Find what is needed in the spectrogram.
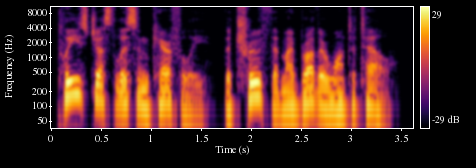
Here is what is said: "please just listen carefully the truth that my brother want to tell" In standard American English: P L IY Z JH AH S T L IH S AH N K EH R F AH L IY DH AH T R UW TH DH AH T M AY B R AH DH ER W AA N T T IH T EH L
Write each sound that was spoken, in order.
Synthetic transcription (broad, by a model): P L IY Z JH AH S T L IH S AH N K EH R F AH L IY DH AH T R UW TH DH AH T M AY B R AH DH ER W AA N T T IH T EH L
